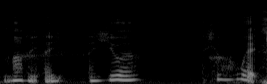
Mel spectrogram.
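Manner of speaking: put-on quivering voice. Retelling reading a book with mummy, speaker does a put-on quivering voice. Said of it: "in a quivering voice went".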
